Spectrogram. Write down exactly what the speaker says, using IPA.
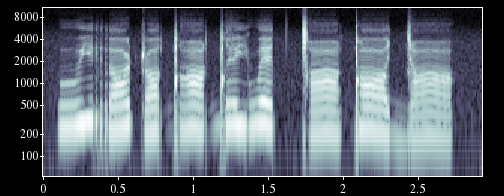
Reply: uː˨˥ j r ɒː˨˥ ʈ ɒ˩˧˩ ɡ͡ǃ ɑː˦˨ ɡ͡ǃ ɛ˦˨ j w ɛ˦˨ t ǀ ɑː˩˧˩ ŋ͡ǃ ɒː˦˨ ɟ ɑ˩˧˩

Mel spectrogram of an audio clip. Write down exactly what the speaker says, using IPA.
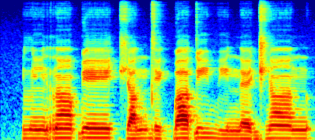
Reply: l ĩ˨ r ã˦ ɓ eː˦ t͡ʃ a˨˦ n d e˨ ɡ͡b a˦ ɗ i˦ β i˨ n ɛ˨ d͡ʒ ã˦ n

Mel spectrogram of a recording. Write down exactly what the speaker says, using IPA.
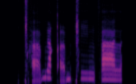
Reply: ǁʰ a̰ b e qʼ ḭ b ǁ iː ŋ tʼ a l

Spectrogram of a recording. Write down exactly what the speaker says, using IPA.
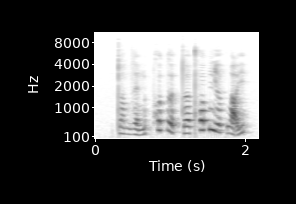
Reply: t̪ a̤˨˩ n z e˧˩ n ə˦˥ p̚ x o˦˥ t̚ ɣ ə˨˩ t̚ t̪ əː˨˦ t̪ʰ ɔ˦˥ t̚ ɲ ɨ˧ ə̯ k w a̰˧˥ j

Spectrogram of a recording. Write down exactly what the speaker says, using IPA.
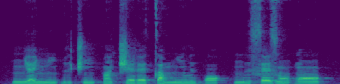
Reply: ɲ ɛ˦ ɲ ĩ˨ ɓ ɨ˧ t͡ʃ ĩ˨ p ã˨ t͡ʃ ɛ˧ ɾ ɛ˧ t a˧ m ĩ˧ l ɨ˧ b ɔ˧ | m ɨ˨ s ɛ˦ z ɔ̃˧ ɓ ɔ̃˦

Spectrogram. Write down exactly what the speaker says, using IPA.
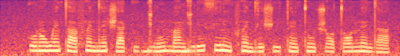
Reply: k o˧ ɾ ɔ̃˧ w ɛ̃˧ t a˨ f ɛ̃˧ d ɛ̃˧ ʃ a˨ k i˨ ɡ i˨ ɾ ũ˨˦ m ã˧ ɡ i˧ ɾ i˧ s i˧ ɾ ĩ˨ f ɛ̃˨ d e˨ ʃ i˨ t ɛ̃˨ t ũ˨ ʃ ɔ˨ t ɔ˨˦ n ɛ̃˧ d a˨

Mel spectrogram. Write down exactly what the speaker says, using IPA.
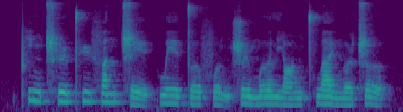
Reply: pʰ i˥˩ ŋ ʈ͡ʂʰ ɻ̩˥ t̪ʰ y˥˩ f a˥ n ʈ͡ʂ ḛ˨˩ ɪ̯ k w e˥˩ ɪ̯ t̪ ɤ˧˥ f ɤ̰˨˩ ŋ ʂ ɻ̩˥˩ m ɤ˥ l j ɑ˧˥ ŋ t̪ʰ w a˥˩ ɪ̯ n̪ ɤ˧˥ ʈ͡ʂ ɤ˥˩

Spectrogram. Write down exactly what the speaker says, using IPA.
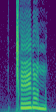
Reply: ǀ æ ɾ ɑ n

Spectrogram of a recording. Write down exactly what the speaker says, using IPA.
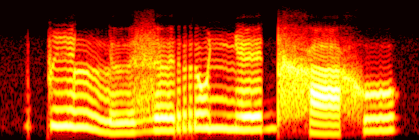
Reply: p i˥ lː ɨ˩˧ z ɘ˧˥ r u˥ ɲ e˧˥ d x a˩ x u˥

